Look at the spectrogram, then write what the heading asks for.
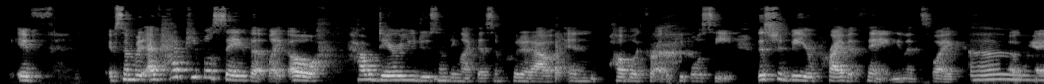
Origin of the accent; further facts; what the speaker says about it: Reno, Nevada, United States; moved away; also born or lived in Seattle; I'm originally from Reno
